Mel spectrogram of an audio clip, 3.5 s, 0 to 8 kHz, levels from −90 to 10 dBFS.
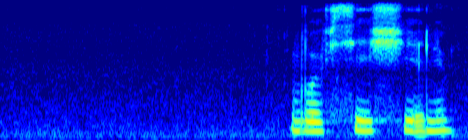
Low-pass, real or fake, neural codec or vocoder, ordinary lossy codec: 7.2 kHz; fake; vocoder, 22.05 kHz, 80 mel bands, Vocos; none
